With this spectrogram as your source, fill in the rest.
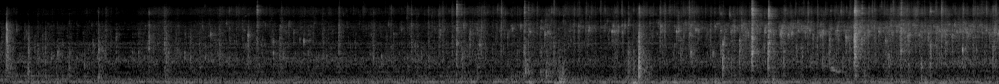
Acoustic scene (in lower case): kitchen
